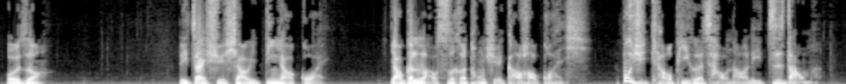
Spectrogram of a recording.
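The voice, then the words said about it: Hong Kong/Taiwan-style Mandarin accent. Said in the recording (Chinese): “你口音怎么有点港台腔呢？……我这不是看港剧看多了吗”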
